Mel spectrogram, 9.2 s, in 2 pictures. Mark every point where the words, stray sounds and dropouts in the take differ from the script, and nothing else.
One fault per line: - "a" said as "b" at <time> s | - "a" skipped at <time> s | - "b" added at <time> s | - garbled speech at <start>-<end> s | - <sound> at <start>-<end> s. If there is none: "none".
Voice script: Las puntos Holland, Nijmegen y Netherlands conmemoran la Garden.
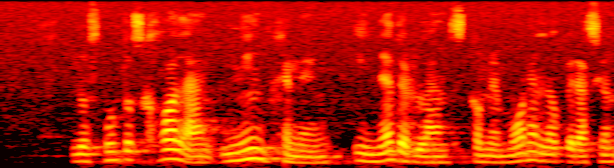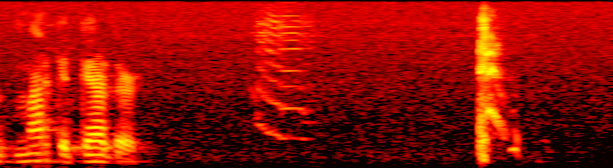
- "Las" said as "Los" at 0.5 s
- "Operación Market" added at 4.1 s
- squeak at 6.5-7.0 s
- cough at 8.2-8.5 s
